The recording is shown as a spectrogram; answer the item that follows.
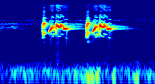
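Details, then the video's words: Sooty-headed bulbul song played as a lure to get caged bulbuls singing: two short, bubbly, warbled phrases about half a second apart, each a quick jumble of liquid notes sliding down at the end, with a quiet background. "Suara Burung Kutilang Gacor, full Suara Pancingan Kutilang Di Jamin Cepat Gacor"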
